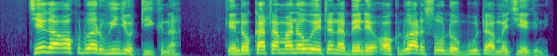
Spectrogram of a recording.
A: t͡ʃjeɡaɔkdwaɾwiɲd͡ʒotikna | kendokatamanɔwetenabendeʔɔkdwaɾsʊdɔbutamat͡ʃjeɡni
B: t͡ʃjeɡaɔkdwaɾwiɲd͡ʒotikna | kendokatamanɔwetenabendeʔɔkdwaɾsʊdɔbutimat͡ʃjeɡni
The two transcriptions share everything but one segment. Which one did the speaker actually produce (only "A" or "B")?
A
